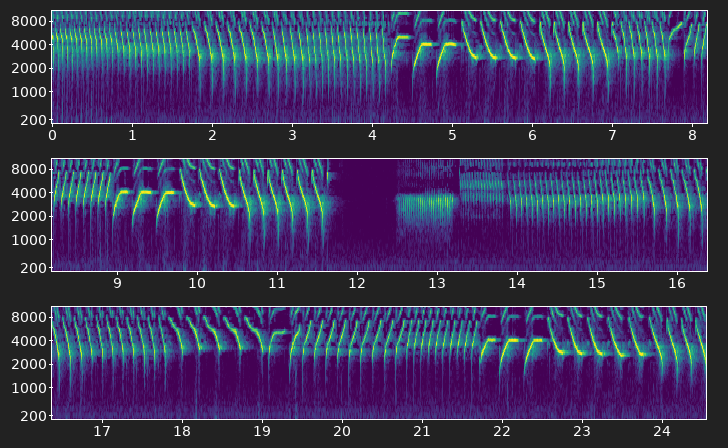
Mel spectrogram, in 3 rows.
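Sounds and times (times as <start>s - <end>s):
canary singing long excited phrases: 0.0s - 11.8s, 12.5s - 24.5s.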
